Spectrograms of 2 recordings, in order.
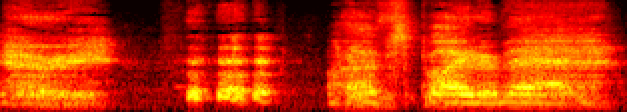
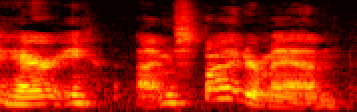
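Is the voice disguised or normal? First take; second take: disguised; normal. First: It is spoken in a deep, gravelly put-on voice. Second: It is spoken in an ordinary, undisguised voice. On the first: The speaker is trying to hide his identity. "tried to put on the Bat voice" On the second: The speaker's identity is obvious. "in his normal voice"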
